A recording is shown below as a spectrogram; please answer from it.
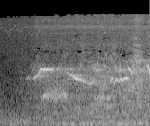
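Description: A few short whistled animal calls, one held and one gliding down in pitch, over a low rumble that slowly grows.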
